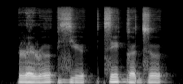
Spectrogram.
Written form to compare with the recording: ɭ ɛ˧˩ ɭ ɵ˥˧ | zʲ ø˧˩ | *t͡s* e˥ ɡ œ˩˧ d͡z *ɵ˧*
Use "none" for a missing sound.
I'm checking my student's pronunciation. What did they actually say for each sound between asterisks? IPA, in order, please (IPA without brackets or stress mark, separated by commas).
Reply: t͡s, ɵ˧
